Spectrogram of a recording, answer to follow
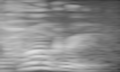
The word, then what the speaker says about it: hungry: To get hungry. To get angry. Be careful, huh? Many people make this confusion. It's important to pronounce the H in English.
